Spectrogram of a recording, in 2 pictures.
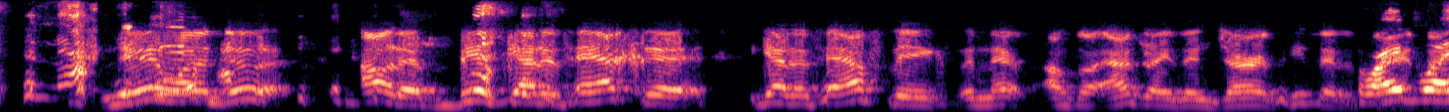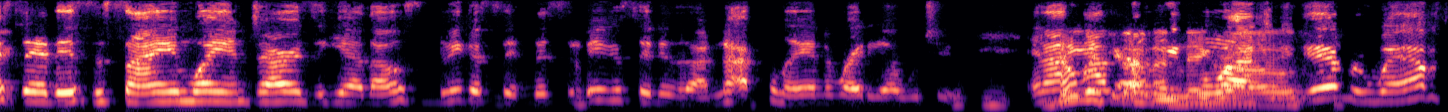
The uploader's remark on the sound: it's our first Zoom Podcast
